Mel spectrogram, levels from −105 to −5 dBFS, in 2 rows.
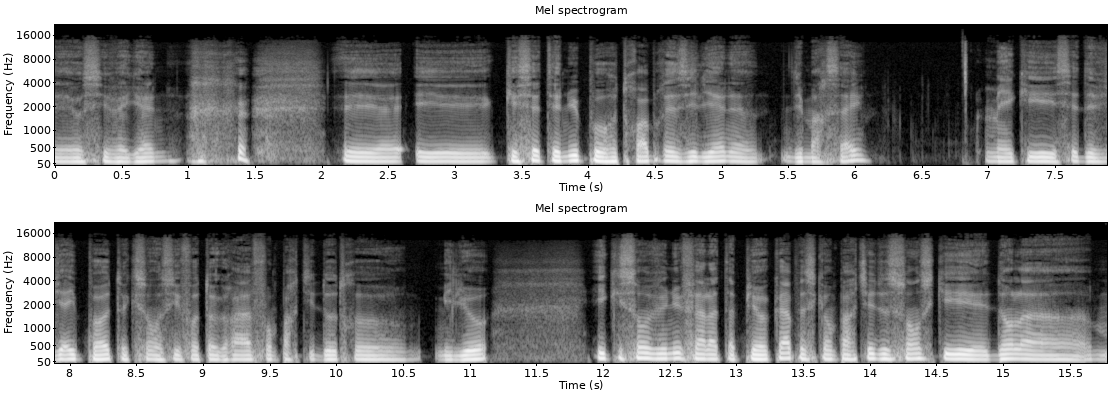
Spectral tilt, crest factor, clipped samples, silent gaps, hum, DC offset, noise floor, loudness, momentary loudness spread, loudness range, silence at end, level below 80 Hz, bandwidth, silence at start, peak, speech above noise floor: -8.5 dB/octave; 16 dB; under 0.1%; none; none; under 0.1%; -69 dBFS; -17 LUFS; 10 LU; 4 LU; 0 s; -50 dBFS; 11.5 kHz; 0 s; 0 dBFS; 53 dB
